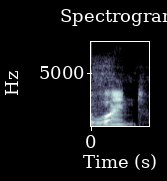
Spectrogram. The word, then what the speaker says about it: wind: second is verb group good how do we pronounce the second one the verb one to wind was very good yes to wind down the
